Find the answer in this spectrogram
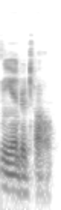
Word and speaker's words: Neanderthal: The correct pronunciation, I believe, is Neanderthal. The T.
